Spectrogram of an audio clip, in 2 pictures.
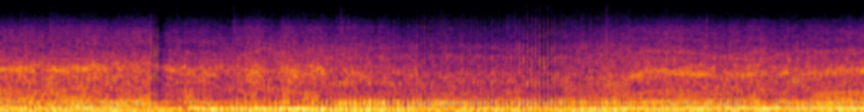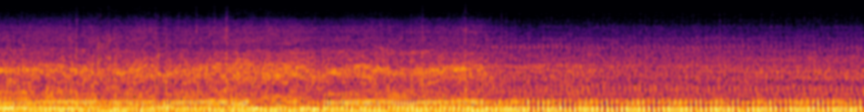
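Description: A dirt bike engine revs and sputters close by.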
